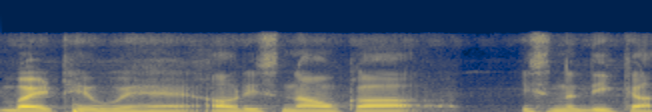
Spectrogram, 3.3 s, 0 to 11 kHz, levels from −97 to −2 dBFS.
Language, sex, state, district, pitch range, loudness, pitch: Hindi, male, Chhattisgarh, Rajnandgaon, 120-125 Hz, -21 LUFS, 120 Hz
